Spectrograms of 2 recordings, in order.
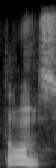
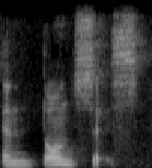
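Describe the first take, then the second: First: Only the last syllable is said, clipped short. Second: The whole word is said with all syllables. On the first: "we don't say the whole word. We're being lazy and we say tons" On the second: "the word that everyone mishears"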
